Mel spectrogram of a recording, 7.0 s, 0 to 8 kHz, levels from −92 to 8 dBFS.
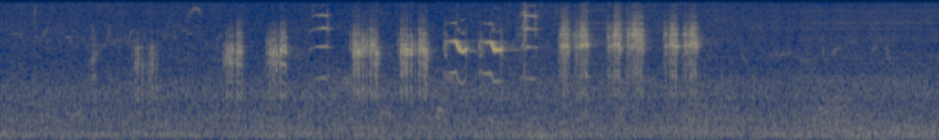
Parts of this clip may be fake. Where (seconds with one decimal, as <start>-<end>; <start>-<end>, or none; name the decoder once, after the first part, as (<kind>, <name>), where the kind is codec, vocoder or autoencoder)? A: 4.2-4.8 (autoencoder, DAC-VAE); 6.0-7.0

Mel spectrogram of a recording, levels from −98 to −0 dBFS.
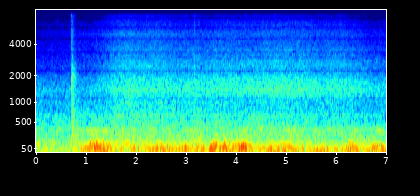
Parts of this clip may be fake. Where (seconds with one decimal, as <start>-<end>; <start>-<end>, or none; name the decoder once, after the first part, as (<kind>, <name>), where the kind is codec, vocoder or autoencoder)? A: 1.8-3.2 (autoencoder, DAC-VAE); 5.7-6.6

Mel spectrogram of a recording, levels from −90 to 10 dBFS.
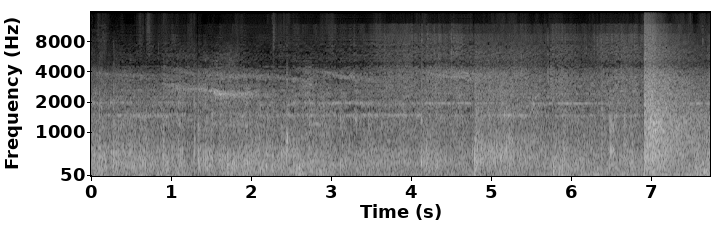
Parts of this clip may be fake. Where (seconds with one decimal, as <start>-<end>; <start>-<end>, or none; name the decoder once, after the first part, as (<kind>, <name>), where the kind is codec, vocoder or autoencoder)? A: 1.4-2.1 (autoencoder, DAC-VAE); 2.5-4.0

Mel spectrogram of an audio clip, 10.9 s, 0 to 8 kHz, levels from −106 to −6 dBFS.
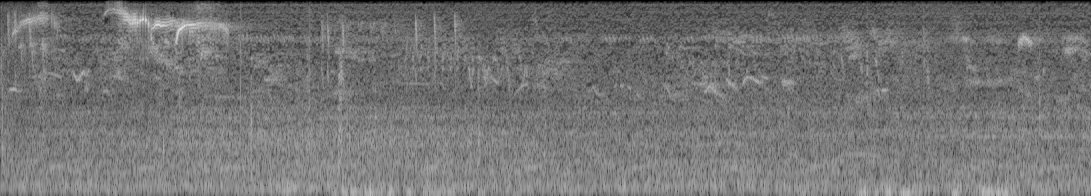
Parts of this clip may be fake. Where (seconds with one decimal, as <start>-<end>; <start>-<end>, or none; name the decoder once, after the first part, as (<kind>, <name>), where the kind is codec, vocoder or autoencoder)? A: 8.5-10.9 (autoencoder, DAC-VAE)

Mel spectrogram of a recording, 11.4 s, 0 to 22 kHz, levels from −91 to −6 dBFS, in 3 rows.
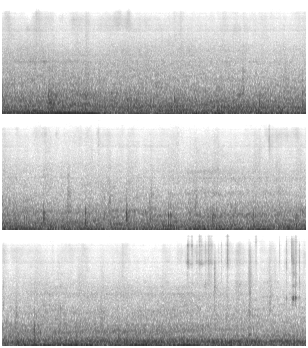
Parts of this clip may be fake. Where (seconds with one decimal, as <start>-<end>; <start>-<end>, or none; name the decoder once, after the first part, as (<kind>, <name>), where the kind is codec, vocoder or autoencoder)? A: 0.0-4.1 (autoencoder, DAC-VAE); 5.0-5.9; 6.5-11.4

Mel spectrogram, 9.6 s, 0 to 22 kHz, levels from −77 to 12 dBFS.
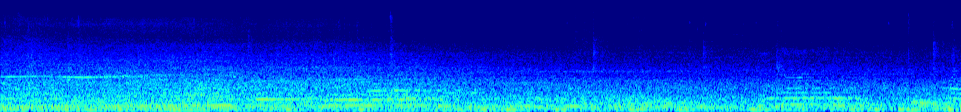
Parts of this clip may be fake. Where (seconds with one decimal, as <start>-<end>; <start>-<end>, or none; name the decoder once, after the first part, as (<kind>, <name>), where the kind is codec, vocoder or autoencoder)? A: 1.1-1.8 (autoencoder, DAC-VAE)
